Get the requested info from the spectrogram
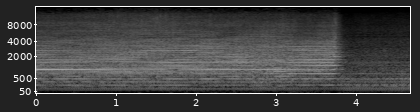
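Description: Jointer running and face-jointing a long wooden board fed over the cutterhead with push blocks, a loud steady machine whine with the cutting noise on top. Near the end the sound drops sharply, leaving a quieter running hum.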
